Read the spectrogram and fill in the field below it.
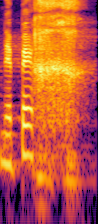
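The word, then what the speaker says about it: נפש: Los que quieran apuntarlo, la palabra alma en el hebreo es nepesh, con SH al final, como suena nepesh. Pero la SH en hebreo se pronuncia como J, entonces se pronuncia nepej, como el francés, ¿verdad? Que es gutural, nepej.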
